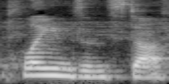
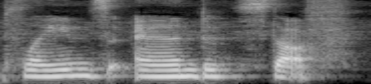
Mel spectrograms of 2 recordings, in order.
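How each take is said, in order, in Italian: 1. La parola 'and' è ridotta e si sente appena. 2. La parola 'and' è pronunciata per intero. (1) "Cosa ha detto" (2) "Invece di"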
